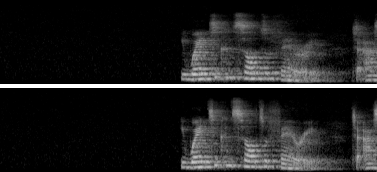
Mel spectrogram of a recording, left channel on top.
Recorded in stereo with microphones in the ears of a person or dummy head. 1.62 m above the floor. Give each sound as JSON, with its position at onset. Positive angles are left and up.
{"t": 1.8, "sound": "a man speaking", "side_deg": -75, "distance_m": 1.3}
